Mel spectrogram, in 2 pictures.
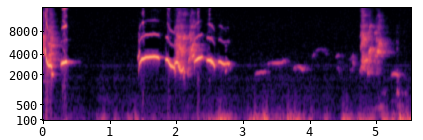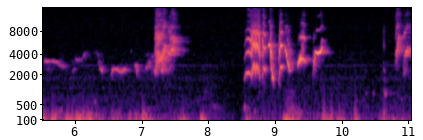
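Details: Lure song of an oriental magpie-robin, meant to get other magpie-robins singing: clear whistled phrases and sharp trilled bursts scattered with gaps, over faint low thumping noises in the background.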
